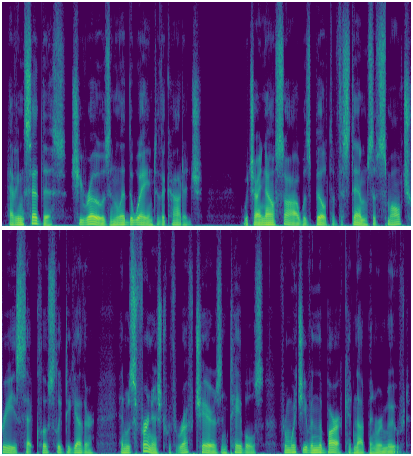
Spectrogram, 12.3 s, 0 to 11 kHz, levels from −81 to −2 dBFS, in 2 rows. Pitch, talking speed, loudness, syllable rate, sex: 90 Hz, 215 wpm, -21 LUFS, 5.3 syllables/s, male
